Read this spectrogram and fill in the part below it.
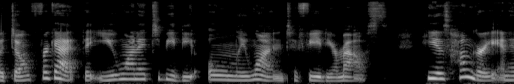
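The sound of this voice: An unforced reading voice with lively intonation, set against a quiet background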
